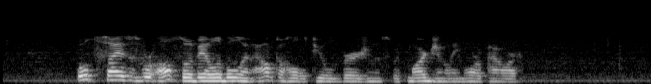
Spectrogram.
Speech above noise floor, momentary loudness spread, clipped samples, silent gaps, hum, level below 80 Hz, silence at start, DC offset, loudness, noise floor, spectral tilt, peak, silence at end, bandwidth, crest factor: 33 dB; 14 LU; under 0.1%; none; none; -58 dBFS; 0.8 s; under 0.1%; -19 LUFS; -51 dBFS; -12.5 dB/octave; -4 dBFS; 1.35 s; 3.8 kHz; 16 dB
